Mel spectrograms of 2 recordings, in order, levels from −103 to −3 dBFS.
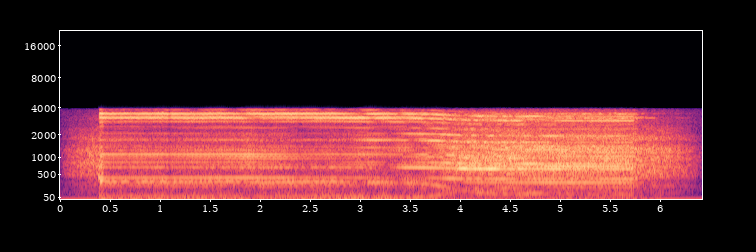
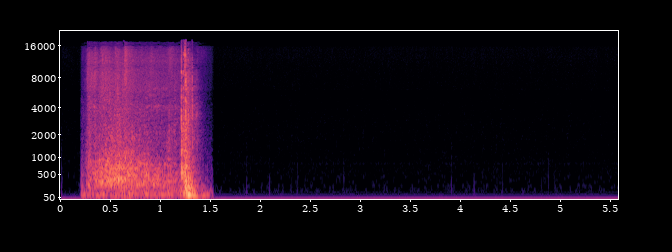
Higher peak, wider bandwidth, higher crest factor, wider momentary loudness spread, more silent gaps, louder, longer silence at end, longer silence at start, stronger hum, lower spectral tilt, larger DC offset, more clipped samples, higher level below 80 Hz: first, 0 dBFS vs -6 dBFS; second, 4 kHz vs 17.5 kHz; second, 12 dB vs 28 dB; second, 4 LU vs 9 LU; neither; first, -10 LUFS vs -28 LUFS; second, 0.05 s vs 4.1 s; second, 0.05 s vs 0.2 s; neither; first, -6 dB/octave vs -4 dB/octave; first, 0.7% vs under 0.1%; neither; first, -40 dBFS vs -50 dBFS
